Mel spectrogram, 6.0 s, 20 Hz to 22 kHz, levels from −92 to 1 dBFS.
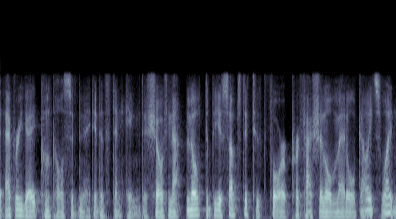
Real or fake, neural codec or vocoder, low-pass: fake; codec, 16 kHz, 0.5 kbps, FunCodec, trained on Chinese and English, 25 frames a second; 5.4 kHz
